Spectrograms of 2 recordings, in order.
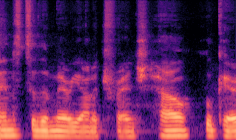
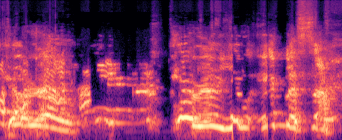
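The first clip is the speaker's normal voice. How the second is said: bellowing a name in outrage; furious shout; 10 dB louder, slower than usual. Acted. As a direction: yell it at full volume. Yelling at Kirill in chat.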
